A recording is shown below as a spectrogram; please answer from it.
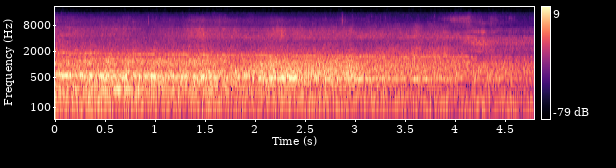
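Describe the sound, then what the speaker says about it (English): A TAP Air Portugal Airbus A321 airliner roars past with a broad, steady rumble and a faint whine, loud at first and gradually fading, with no voices. "It's an Airbus A321."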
